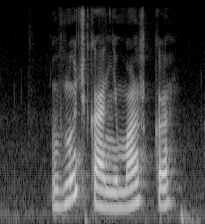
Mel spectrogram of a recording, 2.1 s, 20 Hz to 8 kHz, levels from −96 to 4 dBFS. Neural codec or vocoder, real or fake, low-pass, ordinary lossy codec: none; real; 7.2 kHz; none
